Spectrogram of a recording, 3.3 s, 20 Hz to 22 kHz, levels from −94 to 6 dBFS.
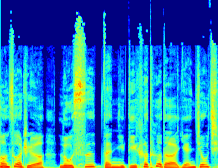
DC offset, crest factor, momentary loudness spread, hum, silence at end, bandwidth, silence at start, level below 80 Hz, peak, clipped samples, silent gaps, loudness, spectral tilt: under 0.1%; 14 dB; 4 LU; none; 0 s; over 20 kHz; 0 s; -34 dBFS; 0 dBFS; under 0.1%; none; -15 LUFS; -6 dB/octave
